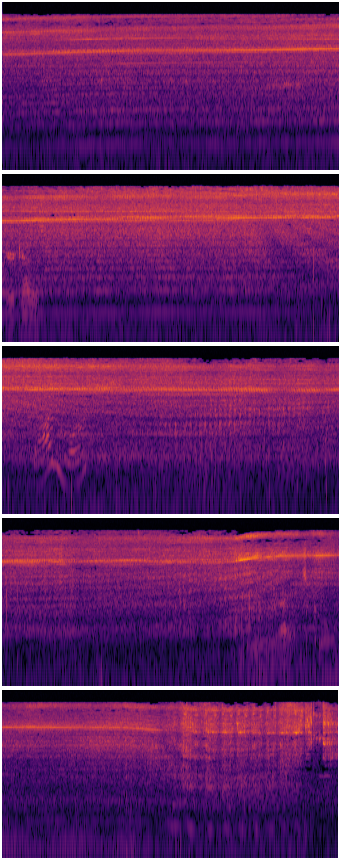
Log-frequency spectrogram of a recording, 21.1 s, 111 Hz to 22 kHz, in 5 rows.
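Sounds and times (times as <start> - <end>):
rc helicopter motor whine: 0.0 - 21.0
rotor blades whirring: 0.0 - 21.0.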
